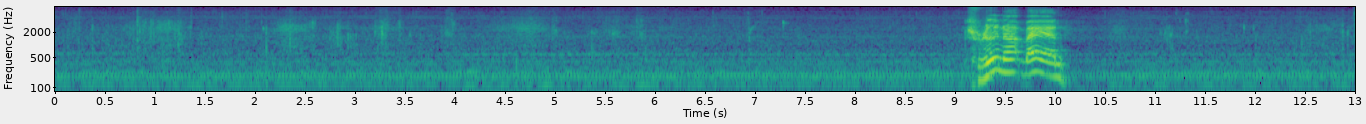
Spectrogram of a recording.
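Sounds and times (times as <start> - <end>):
chewing and mouth sounds: 0.0 - 7.5, 10.4 - 13.0
steady low hum: 0.0 - 13.0.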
